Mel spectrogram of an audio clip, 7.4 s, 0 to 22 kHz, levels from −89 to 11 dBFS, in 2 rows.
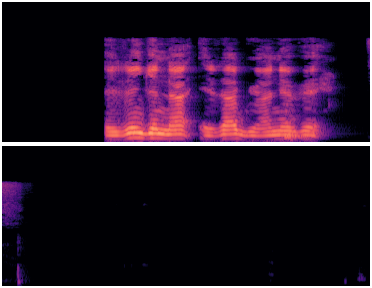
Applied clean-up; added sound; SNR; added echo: classical method log-MMSE.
